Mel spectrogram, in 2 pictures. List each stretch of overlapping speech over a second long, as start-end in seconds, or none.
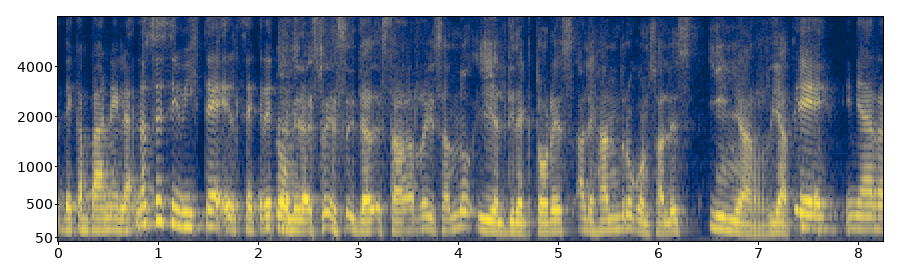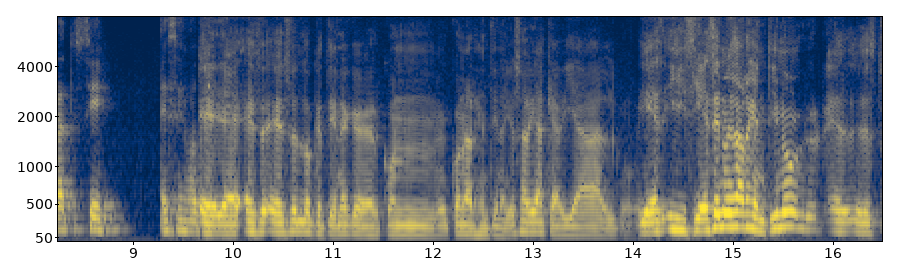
none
